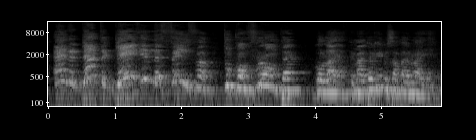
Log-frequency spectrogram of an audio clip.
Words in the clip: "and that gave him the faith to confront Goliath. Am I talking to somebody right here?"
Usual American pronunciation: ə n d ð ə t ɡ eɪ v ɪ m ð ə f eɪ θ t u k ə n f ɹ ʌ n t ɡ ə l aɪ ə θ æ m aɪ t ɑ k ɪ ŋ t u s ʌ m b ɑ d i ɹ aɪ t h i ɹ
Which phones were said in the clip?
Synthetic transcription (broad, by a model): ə n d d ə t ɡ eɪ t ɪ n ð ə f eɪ f t u k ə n f ɹ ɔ n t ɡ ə l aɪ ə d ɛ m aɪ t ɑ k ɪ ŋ t u s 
